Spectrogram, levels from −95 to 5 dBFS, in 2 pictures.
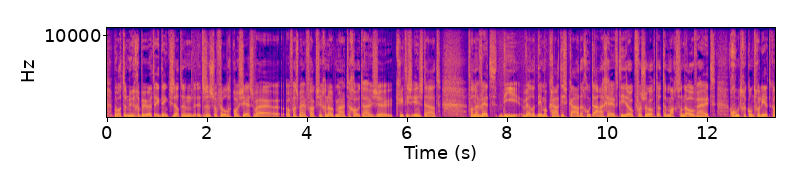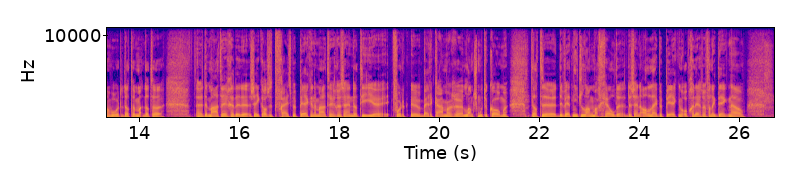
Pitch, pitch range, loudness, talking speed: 120 Hz, 115-125 Hz, -21 LUFS, 200 wpm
